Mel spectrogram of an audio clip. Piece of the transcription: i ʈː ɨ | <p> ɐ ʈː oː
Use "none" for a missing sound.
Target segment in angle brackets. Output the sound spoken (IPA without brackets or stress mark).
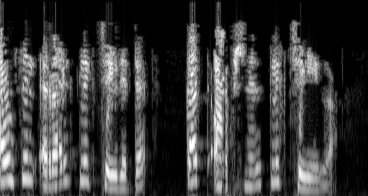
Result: k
